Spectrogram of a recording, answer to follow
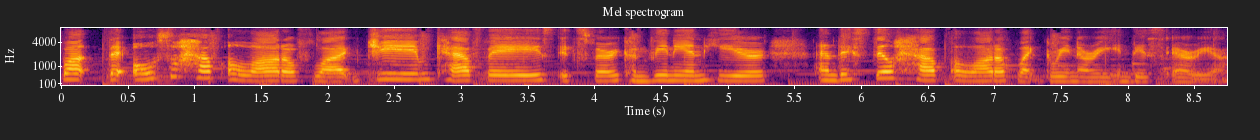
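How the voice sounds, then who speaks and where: Over faint background music, a woman talks at a fairly slow pace with ordinary pitch variation. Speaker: travel vlogger. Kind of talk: casual vlog chat. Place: home room. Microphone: phone near.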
